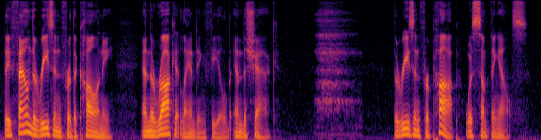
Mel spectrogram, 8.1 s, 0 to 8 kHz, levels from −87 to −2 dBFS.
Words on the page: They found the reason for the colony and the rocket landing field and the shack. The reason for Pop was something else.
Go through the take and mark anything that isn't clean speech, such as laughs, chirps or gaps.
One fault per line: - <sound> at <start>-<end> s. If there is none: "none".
- sigh at 4.7-5.5 s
